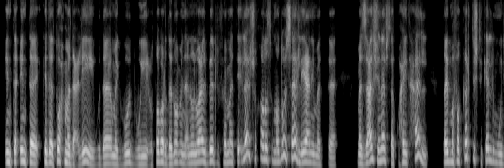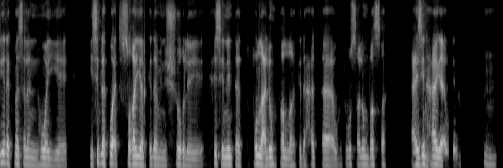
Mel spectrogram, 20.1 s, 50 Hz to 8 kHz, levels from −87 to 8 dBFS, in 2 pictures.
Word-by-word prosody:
أنت 170 +1 +3
أنت 180 -1 +5 0.2
كده 175 -2 +6
تُحمَد 175 -4 +4
عليه 145 +4 +2
وده 140 +3 +1
مجهود 140 +3 0
ويعتبر 135 +6 +1
ده 145 - +3
نوع 170 +3 -1
من 160 -2 -4
أنواع 155 +4 +3
البِر، 180 -1 +3
فما 160 +4 -2
تقلقش 230 - 0
خالص 220 -2 -1
الموضوع 185 +10 -2
سهل 250 -10 +2
يعني 170 -2 +5
ما 140 -3 -4
ت 125 -1 -9 0.4
ما 155 - +3
تزعَّلش 185 +8 +3
نَفْسك 205 +1 -1
وهيتحل. 170 - -1 0.3
طيب 170 +1 +6
ما 175 - 0
فكّرتش 210 +5 -1
تكلِّم 195 -6 -3
مديرك 160 0 -2
مثلًا 140 -2 -5
إن 120 -2 -11
هو 130 +1 -3
ي 115 -1 -10 0.4
يسيب - - -3
لك - - -1
وقت - - +1
صغير 140 -2 0
كده 130 0 -6
من 120 -1 -12
الشُغل 115 -2 -7
بحيث 150 -1 -5
إن 130 -1 -2
أنت 130 -3 -4 0.2
تطُل 140 -1 +1
عليهم 130 -1 +1
طَلّة 120 -2 -6
كده 125 +1 -15
حتّى 125 - -12 0.2
أو 115 +2 -12
تبُص 130 0 -9
عليهم 130 +1 -7
بَصّة، 130 0 -7 0.5
عايزين 130 +2 0
حاجة 135 -2 +2
أو - - -10
كده؟ 130 +2 -13 0.5
إمم. 130 -3 -18
145 Hz, 175 wpm, -22 LUFS, 130-175 Hz, 0.5 s, كده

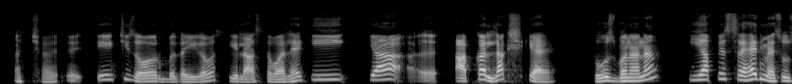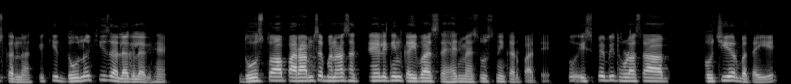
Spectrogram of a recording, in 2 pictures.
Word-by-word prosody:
अच्छा 130 -4 -10 0.2
ए - - -7 0.2
एक 220 0 -3
चीज़ 230 - -6
और 140 +1 +2
बताइएगा 125 0 -3
बस, 185 +4 -6
ये 135 - -1
लास्ट 120 +2 0
सवाल 130 -1 -1
है 175 - +2
कि 220 +3 -8 0.5
क्या 215 +2 +5
अ, - - -4 0.2
आपका - - +6
लक्ष्य - - +2
क्या - - +5
है? 110 +4 -7 0.4
दोस्त 155 +2 +2
बनाना 160 - +4 0.3
या 220 +2 +5
फिर 255 +4 -4
सहज 245 -1 +5
महसूस 155 -5 +2
करना? 115 -7 -5
क्योंकि 155 - -9
दोनों 150 +5 -1
चीज़ 205 -3 -5
अलग-अलग 130 -7 0
हैं। 120 0 -9 0.8
दोस्त 155 +2 +1
तो 185 - -1
आप 175 0 +3
आराम 165 +1 +5
से 200 - -1
बना 170 -1 +1
सकते 175 0 -6
हैं, 175 - +2
लेकिन 180 +1 +1
कई 150 -3 +1
बार 150 0 +3
सहज 130 -3 -5
महसूस 130 +2 -7
नहीं 130 -3 -5
कर 120 -2 -7
पाते, - - -11 0.2
तो - - -8
इस 155 0 -5
पे 195 - 0
भी 195 +1 -4
थोड़ा-सा 165 -2 -1
आप 145 -1 -2 0.4
सोचिए 150 +5 0
और 185 - +1
बताइए। 115 -1 -5
155 Hz, 210 wpm, -22 LUFS, 130-180 Hz, 0.8 s, आपका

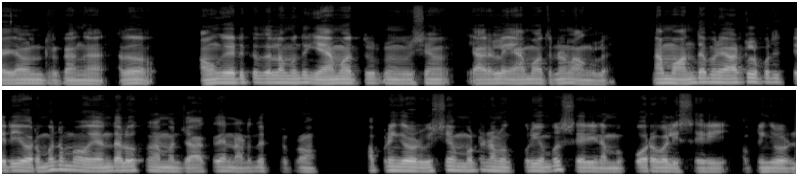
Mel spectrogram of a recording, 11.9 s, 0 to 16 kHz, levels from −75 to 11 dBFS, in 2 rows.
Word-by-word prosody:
கையாண்டு 100 0 +1
இருக்காங்க. 95 0 -1 0.2
அதும் 100 0 +2 0.4
அவுங்க 105 +5 +2
எடுக்கிறதெல்லாம் 120 0 +1
வந்து 120 +2 0
ஏமாற்றுனு 110 0 +1
விஷயம் 105 0 -2 0.2
யாரெல்லாம் 105 +1 +2
ஏமாத்துனாங்களோ 105 +1 -1
அவுங்கள. 90 -1 -4 0.4
நம்ம 110 0 +4
அந்த 115 +4 +1
மா 130 - +1
ரி - - +4
ஆட்கள 130 +3 +2
பத்தி 125 0 -2
தெரிய 115 +1 +2
வரும்போது, 110 +7 0
நம்ம 130 -5 +1
எந்த 115 +1 +1
அளவுக்கு 120 0 0
நாம 105 -1 0
ஜாக்கிரதையா 100 +3 -1
நடந்துட்டு 100 +1 -6
இருக்கிறோம், 95 -1 -7 0.4
அப்டிங்கிற 120 0 +2
ஒரு 105 - +1
விஷயம் 130 +2 -1
மட்டும் 125 +2 -2
நமக்கு 105 -3 -1
புரியும்போது, 115 +5 0
சரி 105 -1 +1
நாம 95 0 -3
போற 110 0 +2
வழி 100 -2 +1
சரி 95 0 -1 0.2
அப்டிங்கிற 95 +1 -2
ஒரு 90 - -4
110 Hz, 195 wpm, -24 LUFS, 100-115 Hz, 0.4 s, நம்ம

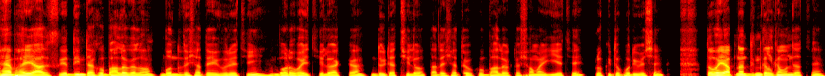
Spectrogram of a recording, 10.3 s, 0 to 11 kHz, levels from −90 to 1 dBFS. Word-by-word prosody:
হ্যাঁ, 155 +2 +8
ভাই 140 +1 +6 0.2
আজকের 125 +4 -1
দিনটা 135 +2 +4
খুব 150 -2 +1
ভালো 120 +2 +4
গেলো। 115 -1 +1 0.3
বন্ধুদের 115 0 -1
সাথেই 115 0 -1
ঘুরেছি। 110 +1 -2 0.4
বড় 115 0 +2
ভাই 110 - +2
ছিল 115 - -4
১ - - -14
টা, 115 - -2 0.3
২ 115 - 0
টা 110 - +1
ছিল। 110 -2 -3 0.2
তাদের 110 -1 -4
সাথেও 110 0 -4
খুব 115 - -4
ভালো 105 +1 -1
একটা 115 0 -8
সময় 110 0 -1
গিয়েছে 110 +3 -4 0.2
প্রকৃত 115 -1 -6
পরিবেশে। 110 +2 -2 0.6
তো - - -4
ভাই 175 0 +9
আপনার 165 +1 +2
দিনকাল 155 0 +2
কেমন 120 -4 +4
যাচ্ছে? 105 +1 -5
115 Hz, 190 wpm, -20 LUFS, 110-130 Hz, 0.6 s, ভাই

